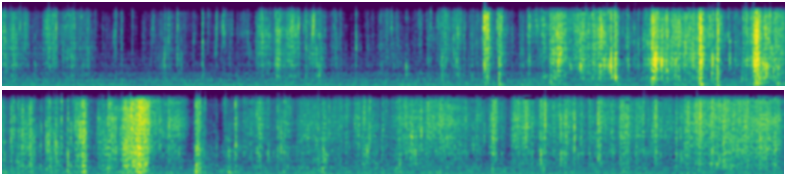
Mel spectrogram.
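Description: Crinkling and rustling of a strip of small plastic packets of diamond-painting rhinestones being handled and worked open, loudest in the middle stretch.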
